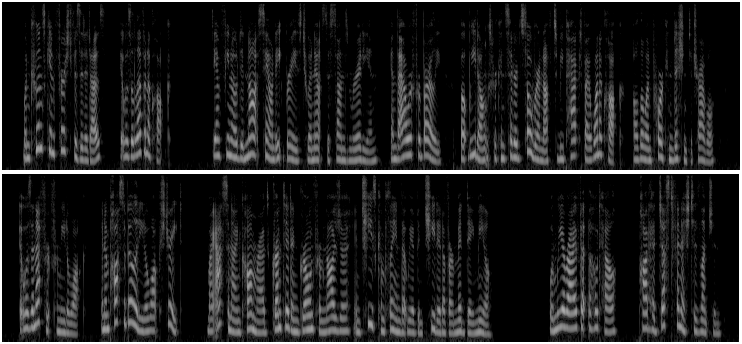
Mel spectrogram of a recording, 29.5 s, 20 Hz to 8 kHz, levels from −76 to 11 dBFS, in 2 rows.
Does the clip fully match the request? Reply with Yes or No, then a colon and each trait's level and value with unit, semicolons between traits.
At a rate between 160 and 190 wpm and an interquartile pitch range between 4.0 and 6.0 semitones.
Yes: average, 185 wpm; wide, 5.5 semitones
